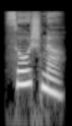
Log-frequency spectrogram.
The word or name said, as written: ಸುಷೇಣಿ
